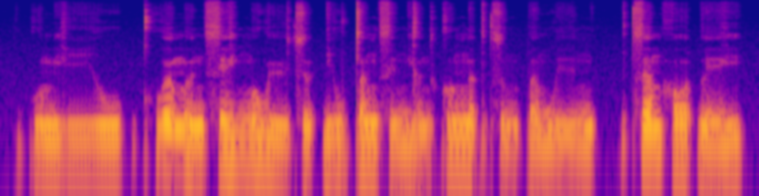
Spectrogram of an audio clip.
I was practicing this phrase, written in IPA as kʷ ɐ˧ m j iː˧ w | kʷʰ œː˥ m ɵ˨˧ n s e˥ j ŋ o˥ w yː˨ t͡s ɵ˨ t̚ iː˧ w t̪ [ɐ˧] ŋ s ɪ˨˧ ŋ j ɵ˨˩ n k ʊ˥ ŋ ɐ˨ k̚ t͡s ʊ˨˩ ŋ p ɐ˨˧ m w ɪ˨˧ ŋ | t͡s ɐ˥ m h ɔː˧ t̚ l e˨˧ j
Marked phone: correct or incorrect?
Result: incorrect: ɐ˥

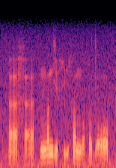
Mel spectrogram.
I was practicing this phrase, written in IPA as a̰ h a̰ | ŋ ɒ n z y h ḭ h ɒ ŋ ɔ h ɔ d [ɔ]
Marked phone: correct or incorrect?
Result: incorrect: ɔ̰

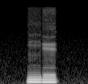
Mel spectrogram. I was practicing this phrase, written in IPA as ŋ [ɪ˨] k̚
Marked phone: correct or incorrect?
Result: correct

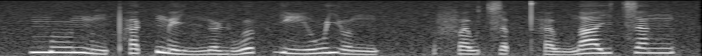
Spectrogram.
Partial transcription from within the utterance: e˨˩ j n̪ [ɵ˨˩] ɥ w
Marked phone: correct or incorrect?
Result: correct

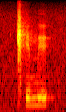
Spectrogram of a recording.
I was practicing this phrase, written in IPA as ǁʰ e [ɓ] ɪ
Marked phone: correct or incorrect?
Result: incorrect: m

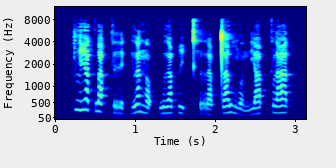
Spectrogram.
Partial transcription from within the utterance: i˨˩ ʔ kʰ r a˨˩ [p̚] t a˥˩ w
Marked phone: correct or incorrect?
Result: correct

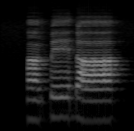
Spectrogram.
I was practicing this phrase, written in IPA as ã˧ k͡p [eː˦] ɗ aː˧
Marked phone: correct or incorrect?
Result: correct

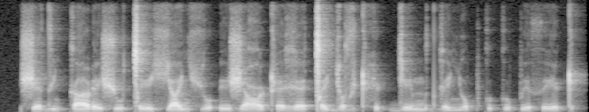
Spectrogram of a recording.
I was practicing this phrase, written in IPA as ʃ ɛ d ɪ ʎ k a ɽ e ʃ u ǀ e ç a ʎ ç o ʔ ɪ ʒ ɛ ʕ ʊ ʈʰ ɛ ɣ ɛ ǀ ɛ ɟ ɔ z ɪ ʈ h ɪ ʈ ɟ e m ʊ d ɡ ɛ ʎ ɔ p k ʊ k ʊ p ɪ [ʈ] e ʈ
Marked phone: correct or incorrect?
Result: incorrect: θ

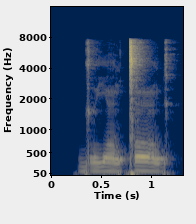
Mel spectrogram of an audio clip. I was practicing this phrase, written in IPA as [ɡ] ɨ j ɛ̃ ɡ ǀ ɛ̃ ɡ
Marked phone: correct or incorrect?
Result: correct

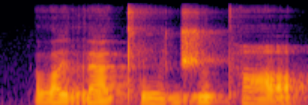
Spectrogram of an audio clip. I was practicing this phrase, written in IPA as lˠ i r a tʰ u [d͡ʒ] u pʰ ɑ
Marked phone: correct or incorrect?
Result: correct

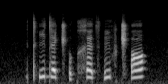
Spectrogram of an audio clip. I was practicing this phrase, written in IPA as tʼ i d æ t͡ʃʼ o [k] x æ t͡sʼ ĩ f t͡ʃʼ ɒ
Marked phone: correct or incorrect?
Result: correct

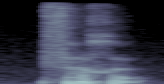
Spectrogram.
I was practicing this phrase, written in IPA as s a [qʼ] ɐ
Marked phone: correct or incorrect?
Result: incorrect: χ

